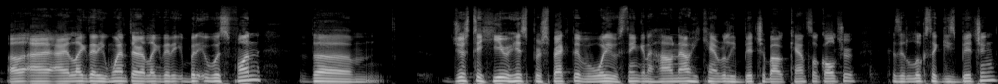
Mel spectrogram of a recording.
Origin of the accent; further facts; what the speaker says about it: Montreal, Quebec, Canada; I was from Montreal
